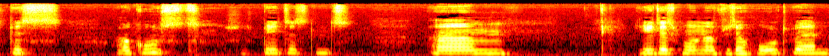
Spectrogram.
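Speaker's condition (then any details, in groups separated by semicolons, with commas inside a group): Spasticity from birth; multiple sclerosis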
